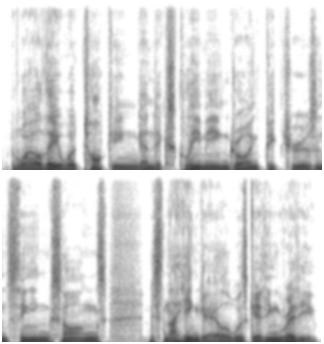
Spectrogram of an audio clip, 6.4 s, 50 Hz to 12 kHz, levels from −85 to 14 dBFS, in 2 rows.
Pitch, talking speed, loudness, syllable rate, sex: 135 Hz, 160 wpm, -17 LUFS, 5.4 syllables/s, male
